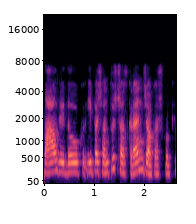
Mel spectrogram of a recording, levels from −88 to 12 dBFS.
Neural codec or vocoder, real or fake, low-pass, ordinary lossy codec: none; real; 7.2 kHz; AAC, 48 kbps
